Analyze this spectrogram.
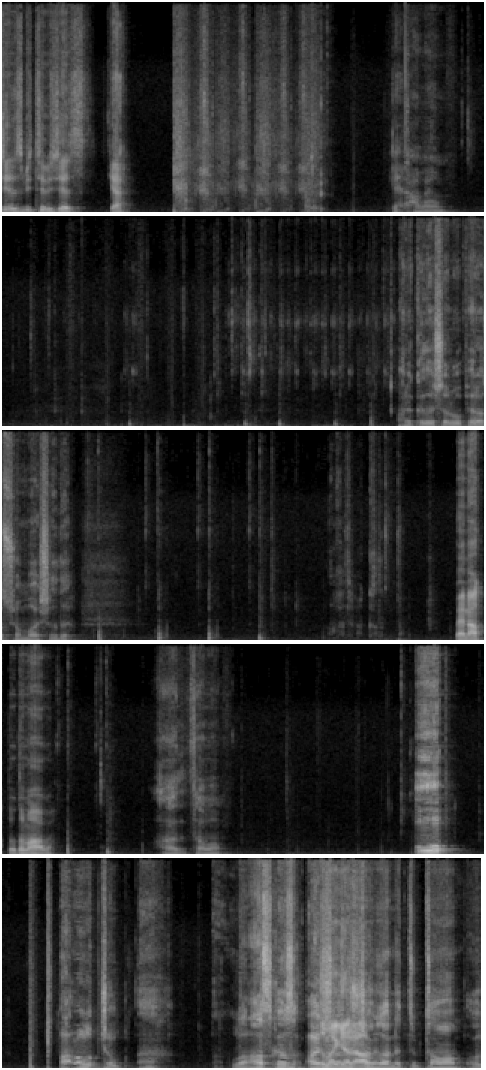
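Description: Another young man talks animatedly into a microphone, close by.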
